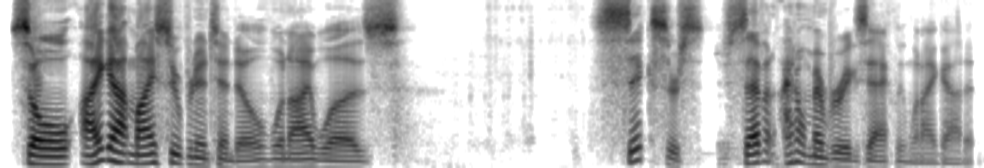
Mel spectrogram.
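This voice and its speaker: A man's voice: medium pitch, sharp tone, no echo, clean studio sound. A man co-hosting a casual gaming podcast, eager and building up to a story of his own.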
